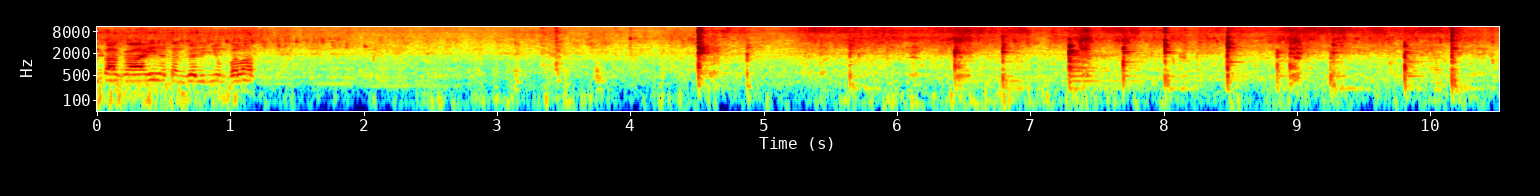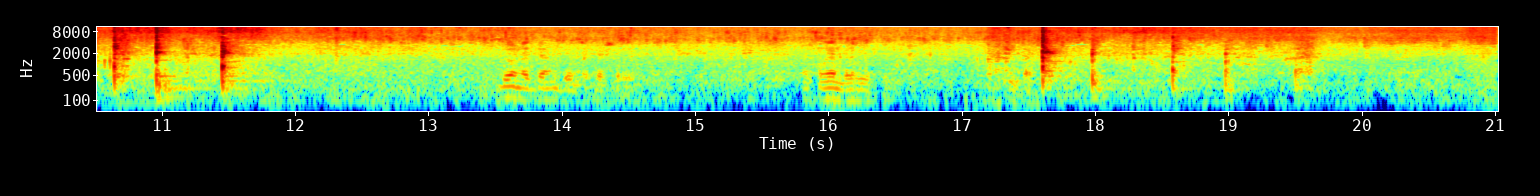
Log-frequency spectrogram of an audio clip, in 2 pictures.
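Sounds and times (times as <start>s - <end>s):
rice sizzling in a wok: 0.0s - 21.0s
spatula scraping metal wok: 2.3s - 12.3s, 17.1s - 19.9s.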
